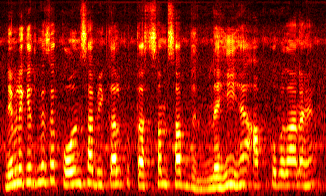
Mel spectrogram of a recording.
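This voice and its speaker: A man's voice: very high voice, quick pace, darkish tone, a little hiss or hum. A man teaching as an exam coach, going through a paper's answers, repeating words and asking his students rhetorical questions.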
